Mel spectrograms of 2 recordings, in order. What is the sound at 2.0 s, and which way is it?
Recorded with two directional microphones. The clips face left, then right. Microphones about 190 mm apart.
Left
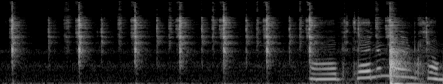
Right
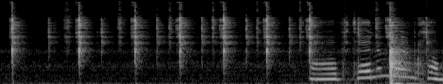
Computer keyboard, 15° left (ahead or behind).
